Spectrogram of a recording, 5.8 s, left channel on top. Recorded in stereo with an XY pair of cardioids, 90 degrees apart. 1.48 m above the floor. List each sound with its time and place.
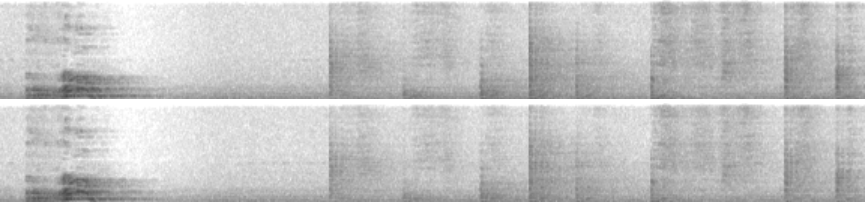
0.2 s a dog barking: 20° right, 4.5 m
2.2 s writing: 20° left, 5.5 m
